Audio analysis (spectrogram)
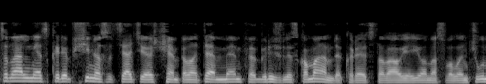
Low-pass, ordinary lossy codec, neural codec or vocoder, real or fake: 7.2 kHz; MP3, 32 kbps; autoencoder, 48 kHz, 32 numbers a frame, DAC-VAE, trained on Japanese speech; fake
